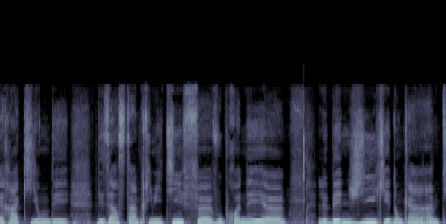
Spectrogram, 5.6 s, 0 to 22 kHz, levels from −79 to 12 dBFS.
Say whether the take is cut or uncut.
uncut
